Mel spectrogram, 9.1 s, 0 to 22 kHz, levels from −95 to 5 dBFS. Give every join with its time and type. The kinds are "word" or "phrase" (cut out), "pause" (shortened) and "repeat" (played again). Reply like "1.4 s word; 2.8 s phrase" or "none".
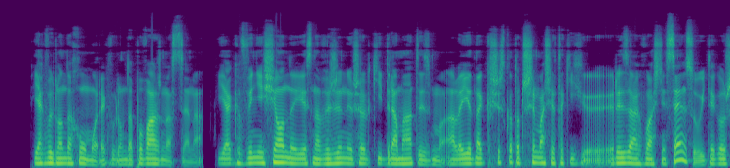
2.6 s pause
